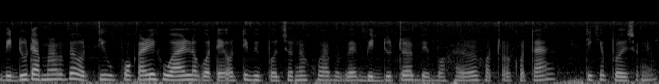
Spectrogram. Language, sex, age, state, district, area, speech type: Assamese, female, 30-45, Assam, Morigaon, rural, spontaneous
